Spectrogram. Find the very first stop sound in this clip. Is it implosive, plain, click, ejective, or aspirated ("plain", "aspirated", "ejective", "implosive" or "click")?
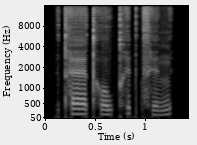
aspirated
